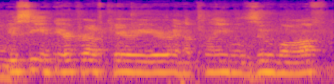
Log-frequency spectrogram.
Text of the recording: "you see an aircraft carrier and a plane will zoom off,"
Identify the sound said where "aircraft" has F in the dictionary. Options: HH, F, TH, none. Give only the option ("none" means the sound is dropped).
F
